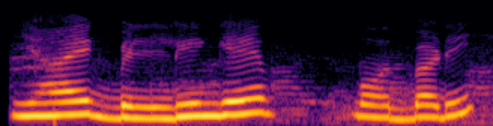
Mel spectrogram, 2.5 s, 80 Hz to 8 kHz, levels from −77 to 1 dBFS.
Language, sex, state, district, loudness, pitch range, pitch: Hindi, female, Madhya Pradesh, Bhopal, -13 LUFS, 235-280 Hz, 255 Hz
